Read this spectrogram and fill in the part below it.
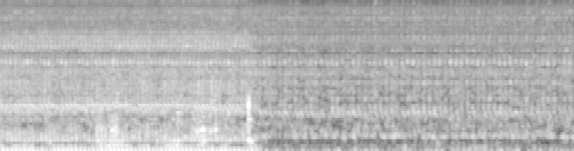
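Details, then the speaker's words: Honda Beat eSP scooter: heavy, rough knocking while the starter labours for nearly four seconds, then quits; CVT found with nothing broken, mechanic suspects a broken starter part hitting the pinion, sound also suggests a tired battery; unconfirmed. "biasanya kalau bunyi krok seperti itu biasanya dari Persia ini yang patah ya jadi dia turun sendiri kemudian menghantam bagian pinion yang ada di sebelah kaki itu ya jadi dia bunyi ini"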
